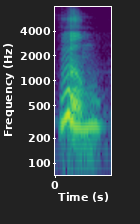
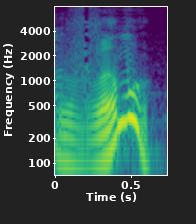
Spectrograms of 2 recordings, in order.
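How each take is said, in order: First: Maurício's reply. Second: Surprised question. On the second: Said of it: "Eu fiz assim". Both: Retold or imitated.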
